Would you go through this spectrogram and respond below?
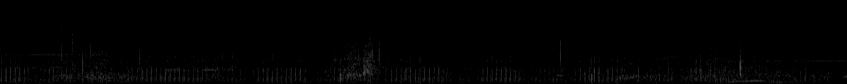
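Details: A Birman cat purrs in a steady, low, rumbling rhythm throughout, while it gives another Birman cat a massage.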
